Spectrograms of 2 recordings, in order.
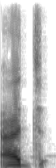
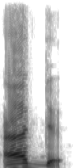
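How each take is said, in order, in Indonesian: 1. Bunyi j akhir berhenti datar tanpa pantulan. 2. Bunyi j akhir berhenti dengan pantulan gema. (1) "Bukan aj" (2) "Huruf jim sukun dibaca qalqalah. Ada pantulan"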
